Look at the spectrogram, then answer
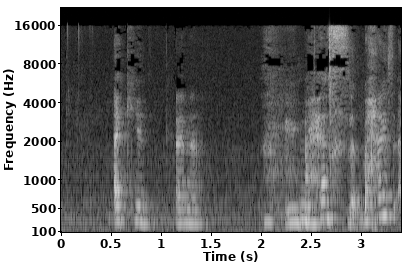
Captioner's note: chuckles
